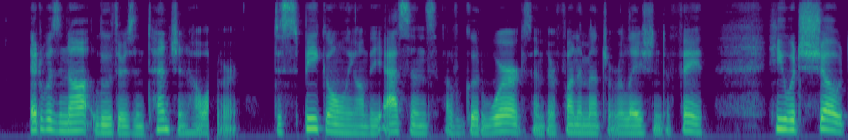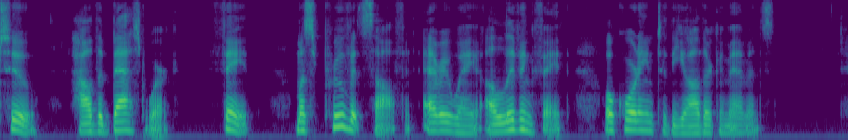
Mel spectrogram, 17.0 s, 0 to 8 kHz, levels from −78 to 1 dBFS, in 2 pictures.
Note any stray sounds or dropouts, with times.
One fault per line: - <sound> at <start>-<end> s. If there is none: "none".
- dropout at 2.1-2.2 s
